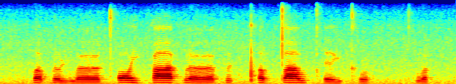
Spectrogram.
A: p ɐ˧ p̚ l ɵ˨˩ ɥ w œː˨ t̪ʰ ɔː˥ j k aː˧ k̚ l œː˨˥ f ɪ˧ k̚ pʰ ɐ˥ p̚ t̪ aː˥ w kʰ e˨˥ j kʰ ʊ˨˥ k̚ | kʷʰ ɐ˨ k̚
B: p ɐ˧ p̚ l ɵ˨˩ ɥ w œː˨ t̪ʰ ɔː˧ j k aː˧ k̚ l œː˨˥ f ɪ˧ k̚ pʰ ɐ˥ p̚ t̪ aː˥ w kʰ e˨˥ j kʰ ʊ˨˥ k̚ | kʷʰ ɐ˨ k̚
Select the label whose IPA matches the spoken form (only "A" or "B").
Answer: B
